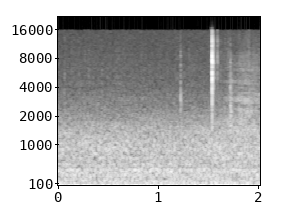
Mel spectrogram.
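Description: Low steady background hum while plastic wiring-harness connectors are handled, with one sharp click about one and a half seconds in and a few faint ticks.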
